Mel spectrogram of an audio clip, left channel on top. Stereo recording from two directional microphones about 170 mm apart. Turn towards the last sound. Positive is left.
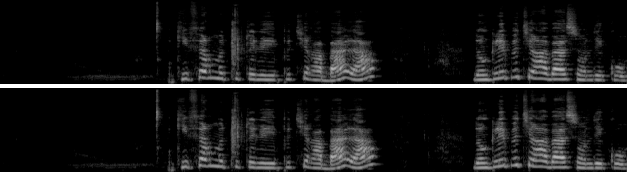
turn(degrees=-45)  # may be behind; listen again after turning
